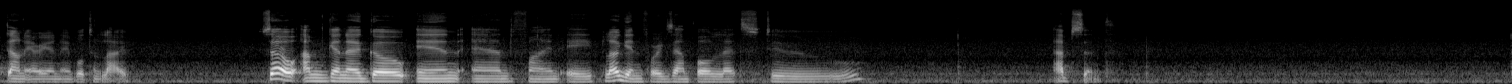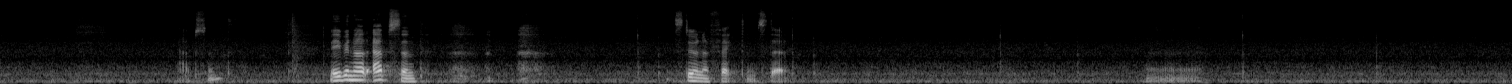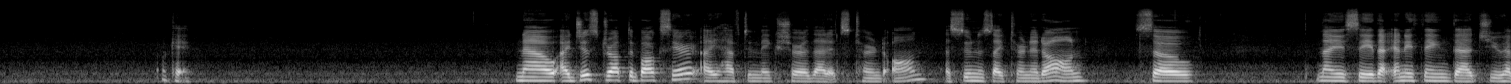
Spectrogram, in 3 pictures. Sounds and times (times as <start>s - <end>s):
Speech: 0.0s - 1.3s, 2.6s - 8.7s, 10.6s - 11.2s, 16.9s - 17.4s, 18.4s - 19.4s, 21.8s - 23.0s, 26.6s - 27.2s, 31.8s - 32.2s, 35.4s - 42.2s, 43.4s - 45.3s.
